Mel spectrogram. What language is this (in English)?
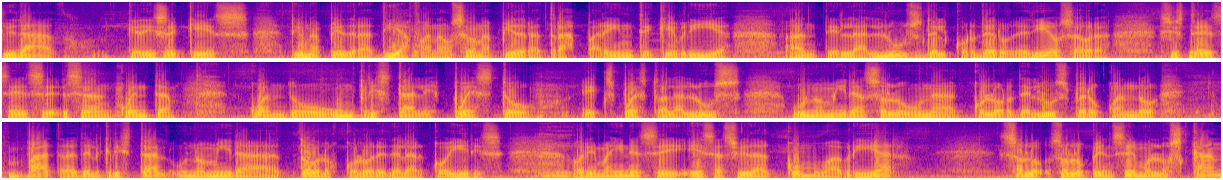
Spanish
